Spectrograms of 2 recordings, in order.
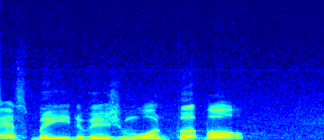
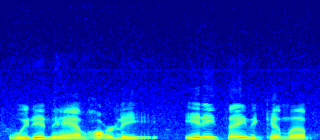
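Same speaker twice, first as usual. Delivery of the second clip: normal talking voice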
